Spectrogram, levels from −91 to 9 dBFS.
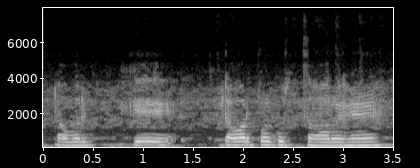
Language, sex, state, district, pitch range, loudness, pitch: Hindi, male, Uttar Pradesh, Shamli, 195-210 Hz, -15 LUFS, 200 Hz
